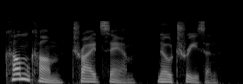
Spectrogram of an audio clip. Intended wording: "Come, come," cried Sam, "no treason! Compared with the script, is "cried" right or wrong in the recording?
wrong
